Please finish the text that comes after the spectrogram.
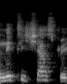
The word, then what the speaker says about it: Niti Shastra: So the Niti Shastra is full of these short statements which allow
